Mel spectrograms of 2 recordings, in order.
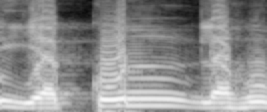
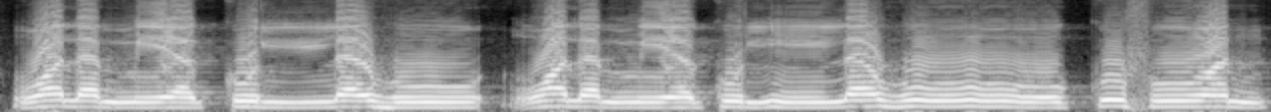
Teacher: اس میں نون کی آواز ختم ہو جائے گی کیونکہ یہاں ادغام بغیر غننے کے ہو رہا ہے، اسی یکن لہو پڑھنا درست نہیں ہے.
